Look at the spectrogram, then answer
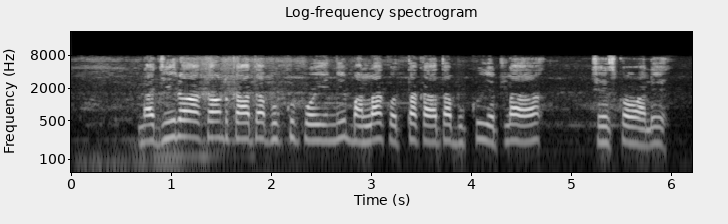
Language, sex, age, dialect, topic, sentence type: Telugu, male, 31-35, Telangana, banking, question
